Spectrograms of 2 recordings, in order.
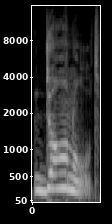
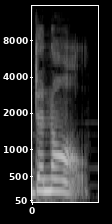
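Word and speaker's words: Dónal: the caretaker denal Delaney not Donald mind you there's no D at the end so it's pronounced denol that's the way you're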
